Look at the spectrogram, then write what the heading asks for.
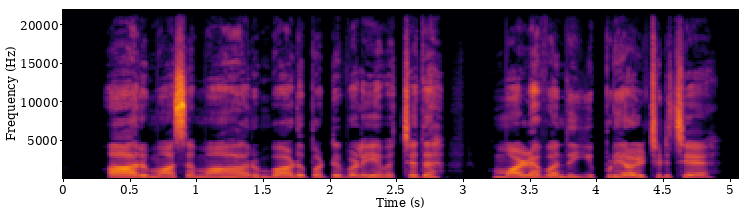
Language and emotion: Tamil, sad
